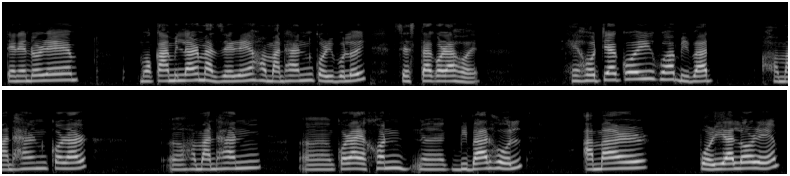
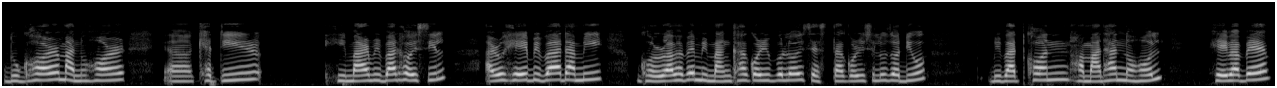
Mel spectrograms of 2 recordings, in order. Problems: background sounds at intervals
